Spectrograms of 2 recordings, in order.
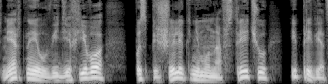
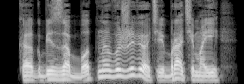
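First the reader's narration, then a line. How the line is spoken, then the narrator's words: Laughing speech. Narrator (Russian): смеясь, сказал Суньюкун девяти старцам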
